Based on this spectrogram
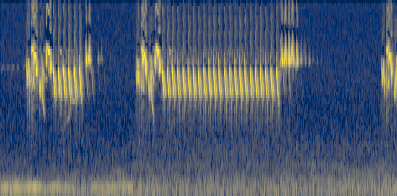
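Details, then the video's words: Yellow-fronted canary in a long rolling song used as a master recording for training birds: bright buzzy trills around high pitch, one burst lasting about three seconds of rapid even repeated notes, separated by short silences, with a faint low hum early on. "masteran handal burung Mozambik ngeroll panjang"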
